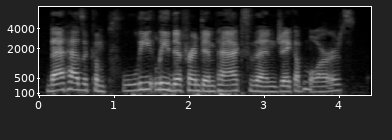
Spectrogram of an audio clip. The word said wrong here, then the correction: Maurer: Or how do we say his name? – Jacob Maurer. – Maurer. Jacob Maurer's.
